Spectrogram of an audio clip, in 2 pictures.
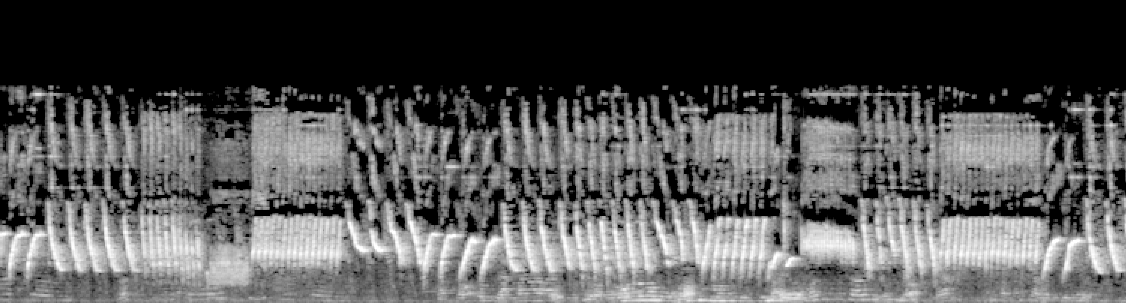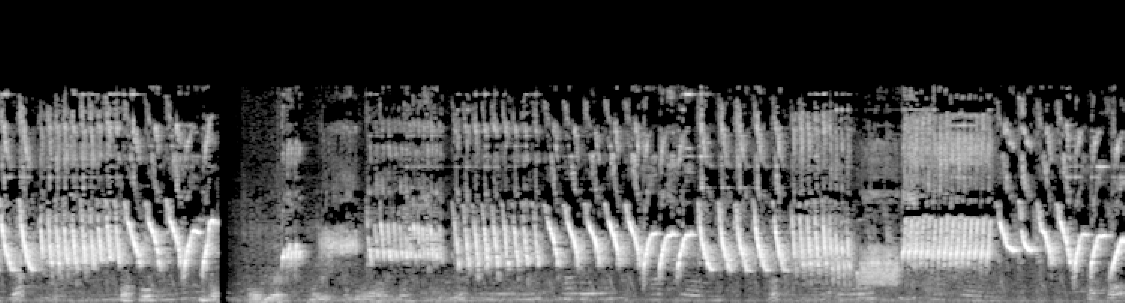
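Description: Domestic canary singing a long, loud song of rapid repeated notes, each sweeping downward in pitch, run together into fast rolls and trills. The song breaks off abruptly about eighteen seconds in and picks up again a moment later.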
